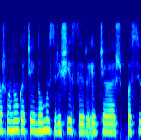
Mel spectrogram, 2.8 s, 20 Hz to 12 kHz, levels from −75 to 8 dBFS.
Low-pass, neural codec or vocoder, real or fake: 7.2 kHz; codec, 16 kHz, 4 kbps, FreqCodec, larger model; fake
